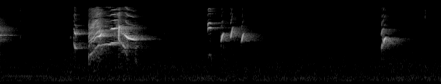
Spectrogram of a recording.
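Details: Pet European goldfinch singing a dense tinkling twitter, followed by a trio of quick rising chirps and one final lone chirp after a pause.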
